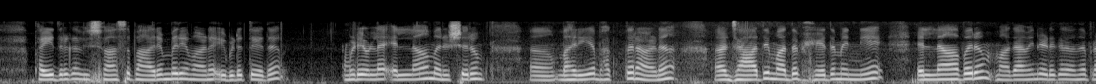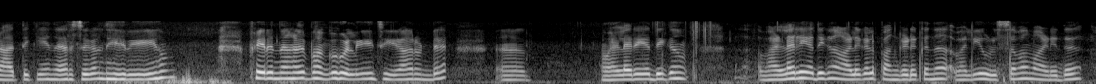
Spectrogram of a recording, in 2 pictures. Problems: background sounds at intervals, background conversations at intervals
